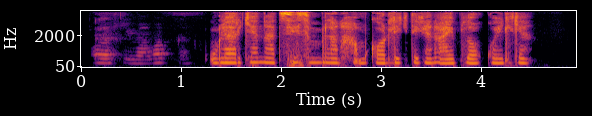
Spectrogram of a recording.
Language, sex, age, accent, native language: Uzbek, female, 18-24, Xorazm, Uzbek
